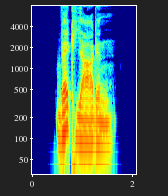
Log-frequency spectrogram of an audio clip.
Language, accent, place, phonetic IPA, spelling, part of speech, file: German, Germany, Berlin, [ˈvɛkˌjaːɡn̩], wegjagen, verb, De-wegjagen.ogg
- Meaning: to chase away, to chase off, to drive away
